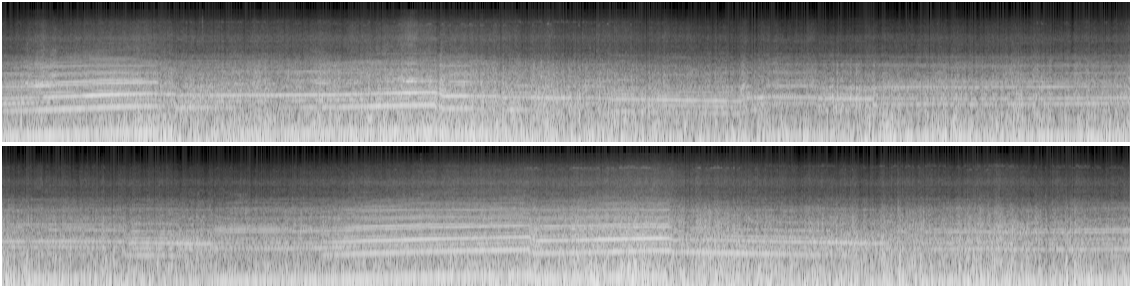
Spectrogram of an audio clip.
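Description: Sport motorcycle engine running hard at speed. Its note climbs and falls several times, with sudden drops in pitch as the throttle and gears change, over a steady low rumble.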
